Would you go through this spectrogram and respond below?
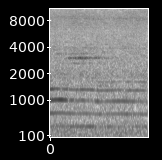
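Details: Adult female patient recorded before voice therapy, saying 'aa' loudly on request; the clinician diagnoses a feeble, soft, high-pitched voice and overall dysphonia.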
